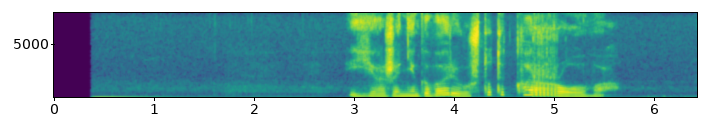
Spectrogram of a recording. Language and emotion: Russian, angry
